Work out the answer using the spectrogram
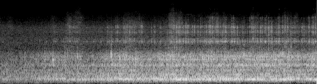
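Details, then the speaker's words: Waterwheel smart drive motor under test on a table, which amplifies the sound: the bearing is not loose but very rough, giving a gritty, rumbling grind and low hum that swell as the motor spins up. "on this table it amplifies it the bearing is not loose but boy is it rough"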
